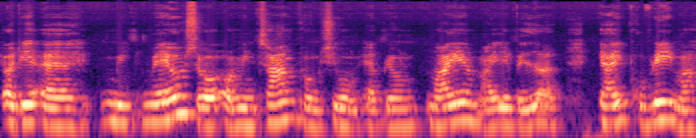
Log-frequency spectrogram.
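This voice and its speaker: Audible room echo surrounds a woman's dark, mellow tone, which sits at a medium pitch with fairly even intonation. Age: 70s. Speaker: patient giving testimonial. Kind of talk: testimony. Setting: clinic. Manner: halting with fillers.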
